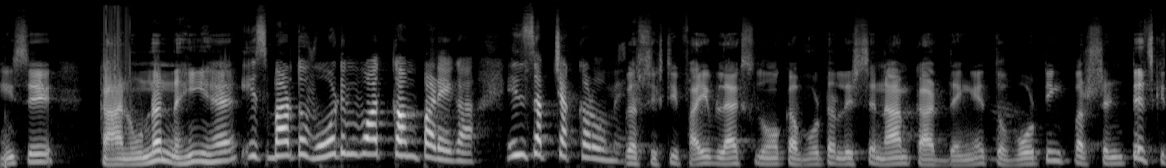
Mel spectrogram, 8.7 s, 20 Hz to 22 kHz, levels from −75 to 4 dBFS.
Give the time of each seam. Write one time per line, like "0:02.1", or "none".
0:01.8
0:04.7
